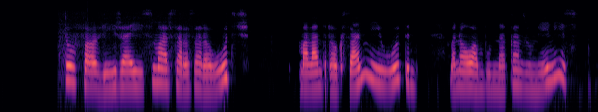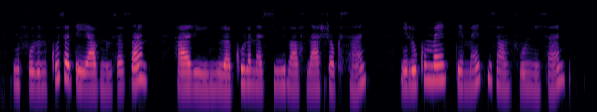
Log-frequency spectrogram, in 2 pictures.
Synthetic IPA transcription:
t̪uvaviɾajsimaɾiz̥aɾəzaɾəud̪iʈ͡ʂə̥ | maland̪inaku̥z̥aniniud̪ini̥ | manowambulunakand͡zumenizi̥ | niv̥ulunikusəd̪eavinusasani̥ | aɾinulakulanəsimafinaiʈ͡ʂaku̥z̥ani̥ | milukumajnt̪id̪̥emajnt̪izaniv̥uluniz̥ani̥

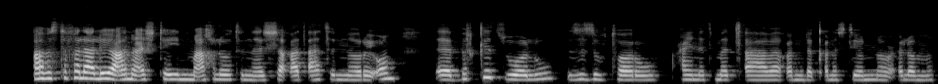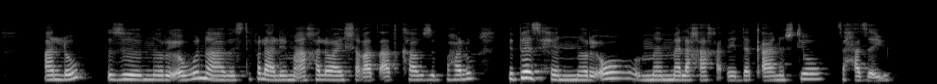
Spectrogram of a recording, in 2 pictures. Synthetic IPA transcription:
ʔaβzɨt̪ʰɐfɐlalɐjuanaʔɨʃt̪ʰɐjɪnmaʔxɐlot̪ʰɨnʃɐkʼɐt̪ʼat̪nːɨɾiʔo̞m | bɨɾkʰɨt̪zɨβɐluɨzɨzɨβt̪ʰɐɾuʕajnɐt̪mɐt͡sʼaβɐqʼɨnd̪ɐkʼːanɐst̪ʰijo̞nːɐwʕɨlo̞m | alːɐwu | ʔɨzinɨɾiʔowʊnaβzɨt̪ʰɐfɐlalɐjumaʔxɐlawajʃɐkʼɐt̪ʼat̪kʰaβzɨbaɦalub̥ɨbɐzħinːɨɾiʔo̞mɐmːɐlaxaxʕid̪ɐkʼːanɐst̪ʰijo̞z̥ɨħazɐɨjːu

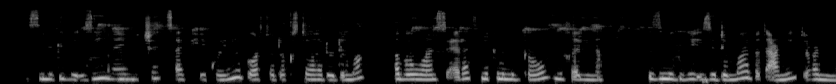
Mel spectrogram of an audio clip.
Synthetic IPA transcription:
ɨzinɨɡβiɨzinajmɨt͡ʃʰːɐt̪̚t͡sʼɐβħikʰo̞jnubɨʔo̞ɾt̪ʰo̞d̪o̞kst̪ʰɐwahd̪od̪ɨmːa | ʔaβʔɨwansɨ̰ʕɨ̰ɾɐt̪nɨkʰɨnɨmɨɡɡɐβonɨxʔɨlna | ʔɨzimɨɡβiʔɨzid̪ɨmːabɨt̪ʼa̰ʕmit̪ʼɨʕumiju

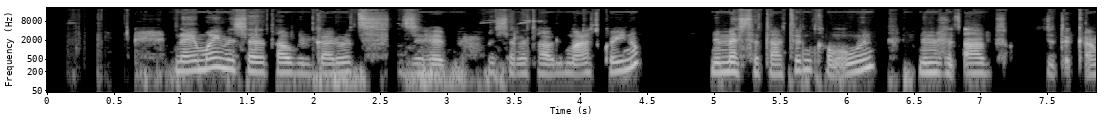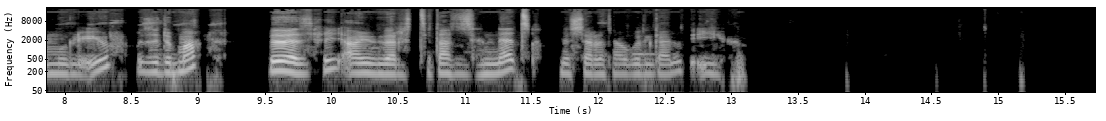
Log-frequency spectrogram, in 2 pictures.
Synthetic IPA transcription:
najmajmɐsɐɾɐt̪ʰawiɡɨlɡalo̞t̪zɨɦɨβmɐsɐɾɐt̪ʰawilɨmʕat̪kʰo̞jnu | nɨmɐst̪ʰɐt̪ʰat̪ʰɨnkʰɐmʔṵwʊnːɨmɨħt͡sʼaβ | zɨt̪ʼɨkʼːɐmulːuʔɨjːuʔɨzid̪ɨmːa | bɨβɐzħiʔa̰βjunivɐɾsi̥t̪ʰi̥t̪ʰat̪zɨhɨnːɐt̪ʼmɐsɐɾɐt̪ʰawiɡɨlɡalo̞t̪ɨjːu

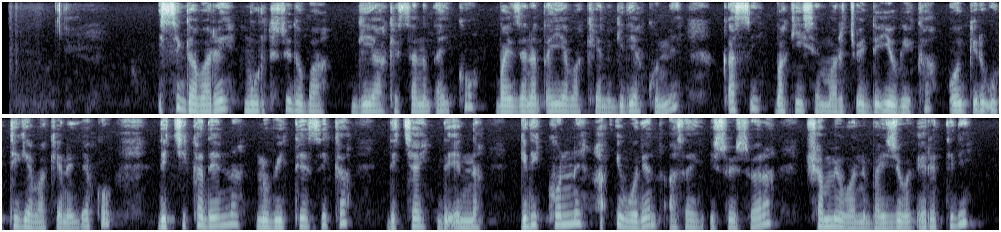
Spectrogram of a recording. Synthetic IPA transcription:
ʔɪsːɪɡɐbɐɾɛmʊɾt̪ːɪ̥sɪd̪ɔbaː | ɡɪjaːkɛsːɐnɐt̪ʼɐjkːɔ | bɐjzːɐnɐt̪ʼɐjɪjabakʰːɛjɐnɐɡɪd̪ɪjakːɔnːɛ | kʼɐsːɪbɐkiːsɛmɐɾt͡ʃʼːɔjd̪ɛʔɪjɔɡe̞ːkʰːɐɔjkʼːɪd̪ɪʊt̪ːɪɡɪjabakːejɐnɐɡɪd̪ɪjɐkːɔd̪ɪt͡ʃːɪkːɐd̪ɛːnːɐnʊbiːt̪ːe̞ːsːɪkːɐ | d̪ɪt͡ʃːɐjd̪ɛʔɛnːɐ | ɡ̥ɪd̪ɪkʰːɔnːɛhɐʔɪwɔd̪ɛjɐnɐsɐjɪsːɔɪsːʊwɾɐ | ʃɐmːɪjɔːɡɐnːɛbɐjzːɪjɔɡɐʔʼeɾɛt̪ːɪd̪ɪ

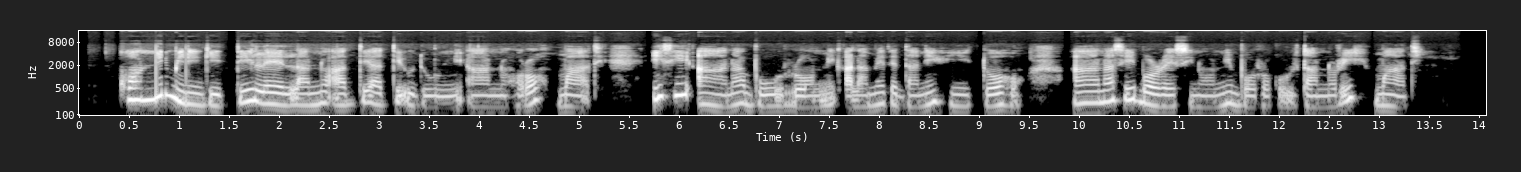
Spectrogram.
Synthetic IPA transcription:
kʰɔnːɪmɪnɪɡɪd̪ːɪle̞ːlːɐnːɔʔɐd̪ːɪɐd̪ːɪʊd̪uːnːɪ̰ʔaːnːɔɦɔɾɔmaːt̪ɪ̥ | ʔɪsɪʔaːnɐbuːrːoːnːɪ̰kʼɐlɐmɛt̪ɛd̪ɐnɪhiːt̪ːo̞ːɦɔaːnɐsɪbɔrːesɪnoːnːɪbɔrːɔkʊ̰lt̪ɐnːɔɾɪmaːt̪ɪ̥

